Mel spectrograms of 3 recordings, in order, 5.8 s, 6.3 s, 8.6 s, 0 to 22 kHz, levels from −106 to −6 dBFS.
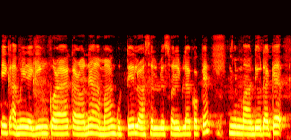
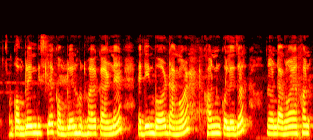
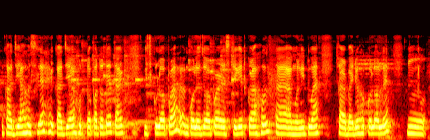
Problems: none marked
